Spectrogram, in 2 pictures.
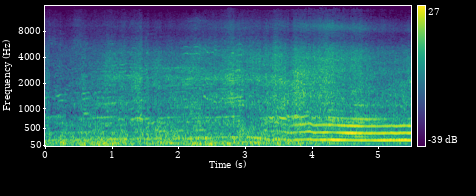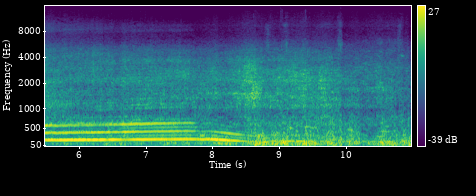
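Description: Peugeot 106 rally car's four-cylinder engine running hard at high revs, its pitch held steady for several seconds, then dropping about eight seconds in as the engine comes off load.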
